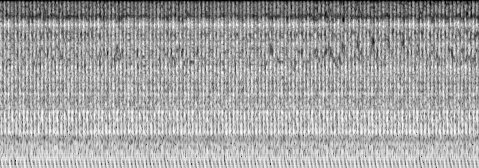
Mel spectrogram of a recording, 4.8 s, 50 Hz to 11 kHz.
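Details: 2012 Nissan Qashqai 1.5 dCi diesel at idle: a sharp, even metallic knock about three times a second that started suddenly one morning. Disconnecting injectors didn't change it and injector return flow was even.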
